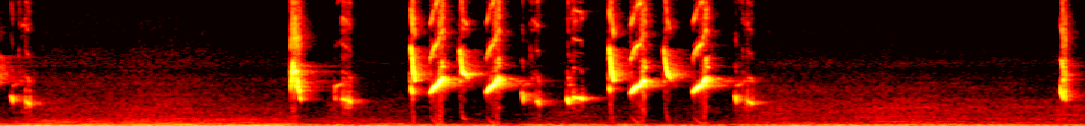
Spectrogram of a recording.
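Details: Orange-headed thrush singing without pause as a training song for contest birds: a quick series of rich whistled and slurred notes between two and five seconds, bracketed by quieter single notes.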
